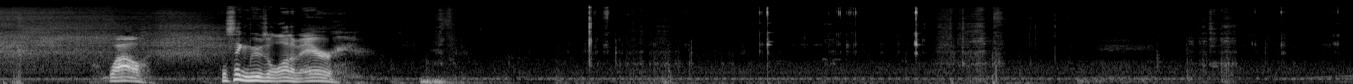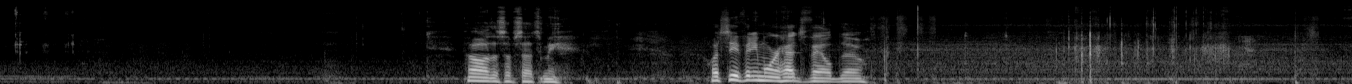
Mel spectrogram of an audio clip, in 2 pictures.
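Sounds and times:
hard drive humming: 0.0s - 27.0s.

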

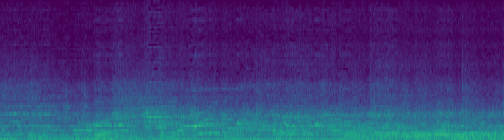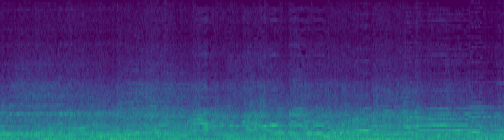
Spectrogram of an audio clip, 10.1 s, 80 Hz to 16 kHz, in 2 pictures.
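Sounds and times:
drums and cymbals: 0.0s - 10.0s
electric guitars: 0.0s - 10.0s.

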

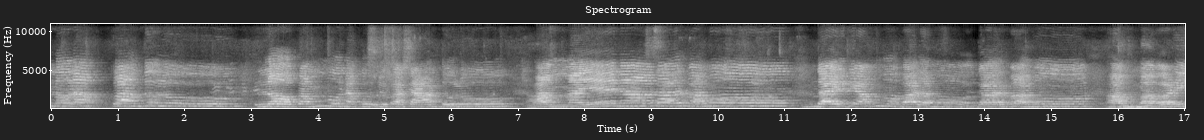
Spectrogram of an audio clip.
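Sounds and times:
girls singing in unison: 0.0s - 17.0s.

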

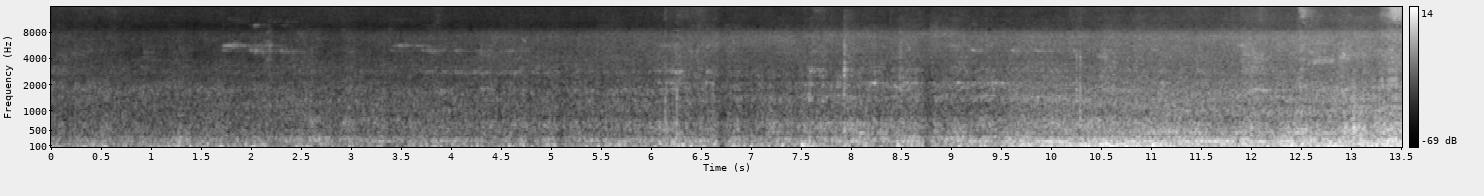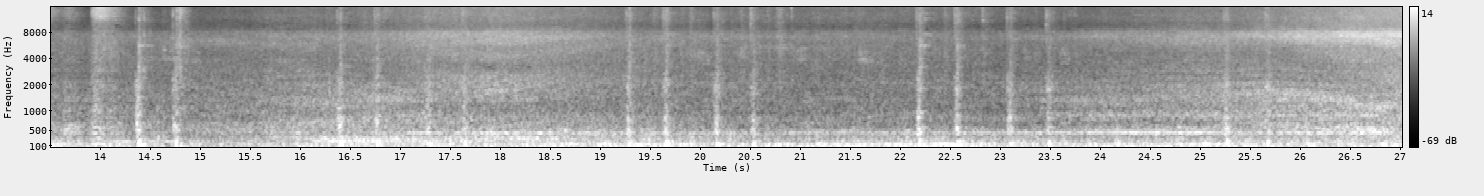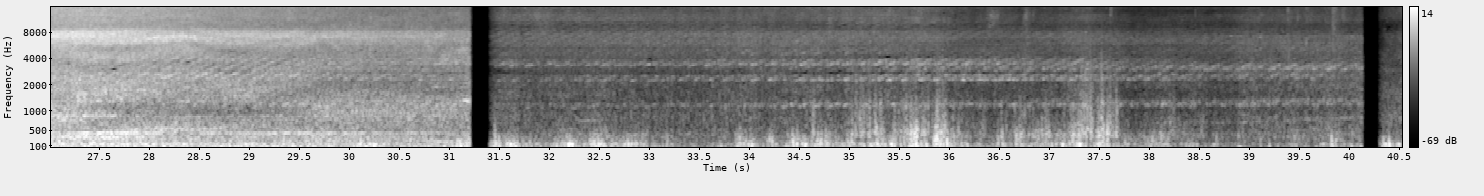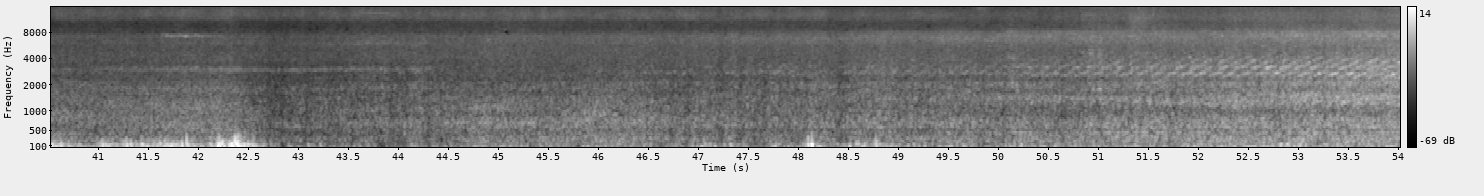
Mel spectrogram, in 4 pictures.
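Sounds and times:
distant train noise: 0.0s - 54.0s.

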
